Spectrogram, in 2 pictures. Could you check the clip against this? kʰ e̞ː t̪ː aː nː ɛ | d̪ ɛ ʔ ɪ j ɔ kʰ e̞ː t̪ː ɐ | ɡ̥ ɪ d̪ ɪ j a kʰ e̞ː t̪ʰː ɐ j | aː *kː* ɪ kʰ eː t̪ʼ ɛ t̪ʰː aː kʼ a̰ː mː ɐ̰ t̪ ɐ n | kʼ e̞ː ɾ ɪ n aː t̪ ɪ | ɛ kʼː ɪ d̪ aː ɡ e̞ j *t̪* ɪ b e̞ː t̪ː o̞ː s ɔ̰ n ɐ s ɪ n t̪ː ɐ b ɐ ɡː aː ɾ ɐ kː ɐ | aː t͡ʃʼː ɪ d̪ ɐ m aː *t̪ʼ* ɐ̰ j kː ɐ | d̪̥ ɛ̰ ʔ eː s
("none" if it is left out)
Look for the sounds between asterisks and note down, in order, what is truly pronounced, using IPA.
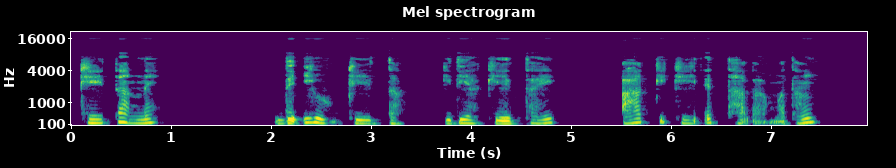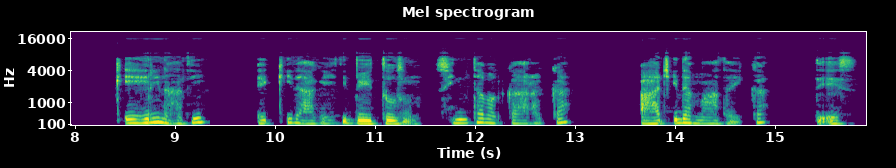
kː, t̪, t̪

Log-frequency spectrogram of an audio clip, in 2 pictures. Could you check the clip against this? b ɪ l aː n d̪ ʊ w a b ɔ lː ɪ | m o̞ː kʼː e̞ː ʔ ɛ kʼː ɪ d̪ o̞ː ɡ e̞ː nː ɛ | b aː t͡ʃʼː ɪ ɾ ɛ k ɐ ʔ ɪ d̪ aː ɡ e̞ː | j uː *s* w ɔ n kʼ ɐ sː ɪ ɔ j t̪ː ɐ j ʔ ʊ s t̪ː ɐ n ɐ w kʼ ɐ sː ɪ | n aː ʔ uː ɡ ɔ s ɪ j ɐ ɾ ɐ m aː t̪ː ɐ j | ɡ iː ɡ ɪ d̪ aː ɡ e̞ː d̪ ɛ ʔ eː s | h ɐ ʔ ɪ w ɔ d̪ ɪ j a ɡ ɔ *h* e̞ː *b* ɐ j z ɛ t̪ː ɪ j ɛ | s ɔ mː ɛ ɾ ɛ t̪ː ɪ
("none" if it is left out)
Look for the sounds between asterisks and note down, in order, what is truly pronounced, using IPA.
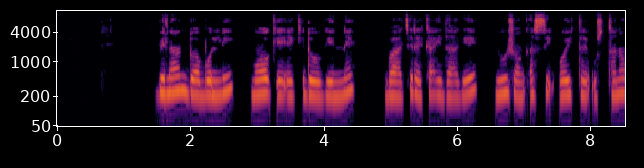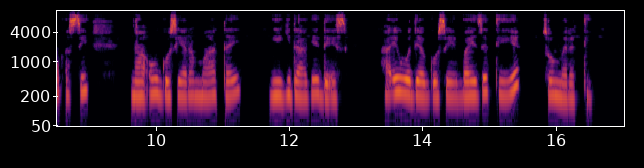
ʃ, s, b

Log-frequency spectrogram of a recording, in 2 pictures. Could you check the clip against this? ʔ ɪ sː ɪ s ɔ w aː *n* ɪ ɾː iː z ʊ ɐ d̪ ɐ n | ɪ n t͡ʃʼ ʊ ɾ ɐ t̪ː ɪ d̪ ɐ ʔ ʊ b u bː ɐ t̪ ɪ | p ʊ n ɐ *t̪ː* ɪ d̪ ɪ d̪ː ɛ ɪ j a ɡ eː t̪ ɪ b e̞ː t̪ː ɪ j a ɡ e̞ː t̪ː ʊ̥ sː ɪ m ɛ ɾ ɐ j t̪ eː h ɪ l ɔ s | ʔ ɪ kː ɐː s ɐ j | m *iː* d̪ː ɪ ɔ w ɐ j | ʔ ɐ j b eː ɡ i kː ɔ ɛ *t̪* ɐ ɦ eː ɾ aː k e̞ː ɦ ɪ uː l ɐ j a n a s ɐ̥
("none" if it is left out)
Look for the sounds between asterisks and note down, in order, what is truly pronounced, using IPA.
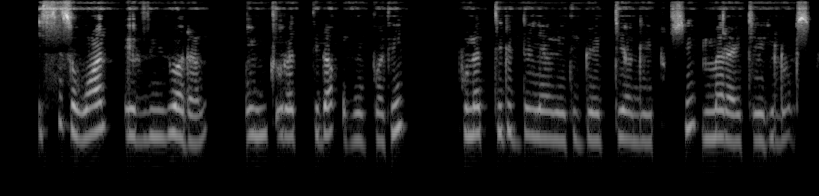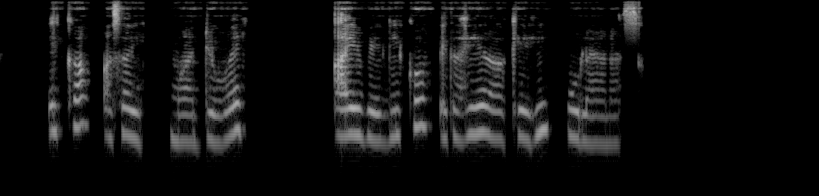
n, t̪ː, aː, t̪

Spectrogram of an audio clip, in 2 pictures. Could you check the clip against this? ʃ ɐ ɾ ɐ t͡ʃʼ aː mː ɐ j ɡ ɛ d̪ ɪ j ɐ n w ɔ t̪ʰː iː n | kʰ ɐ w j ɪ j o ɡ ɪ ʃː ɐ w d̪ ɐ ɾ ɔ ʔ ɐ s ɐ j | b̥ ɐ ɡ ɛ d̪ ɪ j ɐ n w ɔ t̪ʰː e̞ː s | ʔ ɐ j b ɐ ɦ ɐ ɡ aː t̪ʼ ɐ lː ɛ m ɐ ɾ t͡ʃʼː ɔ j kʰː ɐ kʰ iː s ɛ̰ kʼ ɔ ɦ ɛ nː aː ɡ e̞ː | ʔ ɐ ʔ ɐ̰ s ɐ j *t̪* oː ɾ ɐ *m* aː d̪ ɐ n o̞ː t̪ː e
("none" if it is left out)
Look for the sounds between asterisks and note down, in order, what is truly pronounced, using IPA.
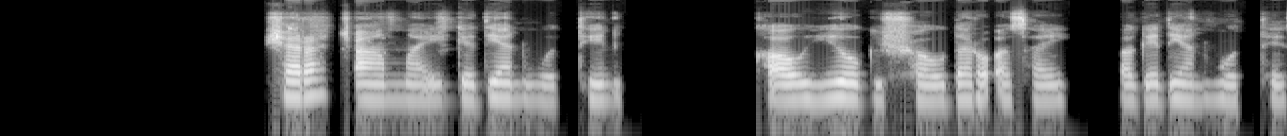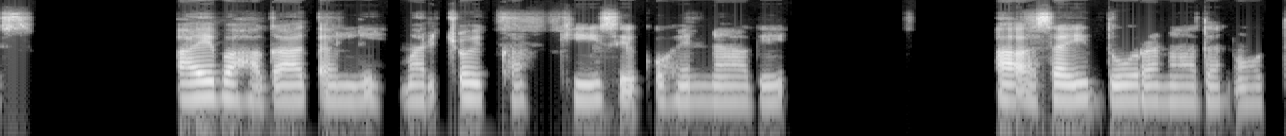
d̪, n

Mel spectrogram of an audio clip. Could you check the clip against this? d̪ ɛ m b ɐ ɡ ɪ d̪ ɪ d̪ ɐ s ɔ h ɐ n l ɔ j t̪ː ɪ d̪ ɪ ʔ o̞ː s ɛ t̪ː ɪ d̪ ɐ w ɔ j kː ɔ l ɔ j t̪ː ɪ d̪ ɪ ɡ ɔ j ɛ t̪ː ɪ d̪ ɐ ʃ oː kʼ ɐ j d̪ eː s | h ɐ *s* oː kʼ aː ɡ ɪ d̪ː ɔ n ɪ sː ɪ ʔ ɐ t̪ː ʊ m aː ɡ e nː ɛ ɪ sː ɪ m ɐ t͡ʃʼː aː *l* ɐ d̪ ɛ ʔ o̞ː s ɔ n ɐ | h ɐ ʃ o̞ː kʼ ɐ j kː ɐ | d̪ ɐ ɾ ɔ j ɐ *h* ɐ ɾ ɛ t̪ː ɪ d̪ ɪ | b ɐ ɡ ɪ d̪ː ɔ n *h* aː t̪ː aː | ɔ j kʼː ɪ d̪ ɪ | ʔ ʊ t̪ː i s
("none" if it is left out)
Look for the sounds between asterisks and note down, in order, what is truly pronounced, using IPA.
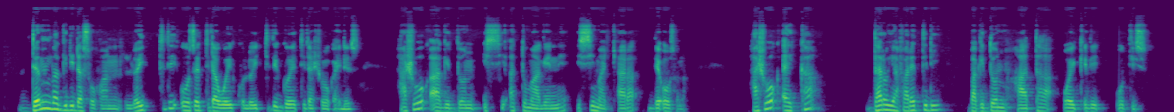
ʃ, ɾ, f, h

